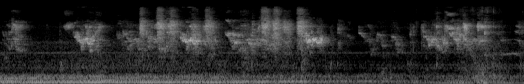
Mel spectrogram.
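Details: Baby budgerigars kept as pets, giving busy high chirps and squeaky twitters in overlapping bursts, with a low steady hum underneath.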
